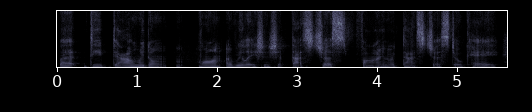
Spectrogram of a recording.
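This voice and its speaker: The speaker has a Canadian accent. The pace is fairly slow. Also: woman. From Canada. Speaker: relationship coach. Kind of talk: interview.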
